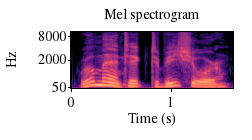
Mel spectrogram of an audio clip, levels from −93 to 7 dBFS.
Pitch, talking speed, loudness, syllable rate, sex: 160 Hz, 145 wpm, -16 LUFS, 4.1 syllables/s, male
